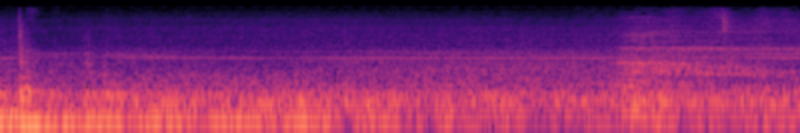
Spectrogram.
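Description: Passenger train rolling along the track, heard from inside the car: a steady low rumble with a few held hums, and a brighter rushing hiss that joins about three seconds in.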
